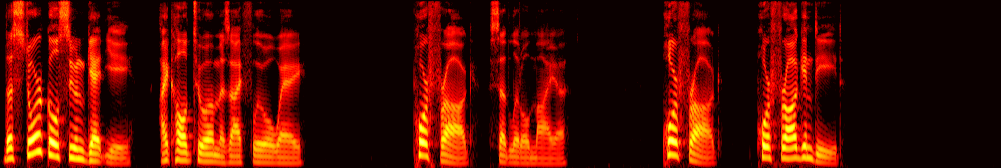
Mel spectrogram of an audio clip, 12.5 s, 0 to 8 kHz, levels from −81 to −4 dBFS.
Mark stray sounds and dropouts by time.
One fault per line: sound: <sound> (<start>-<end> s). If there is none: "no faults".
no faults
